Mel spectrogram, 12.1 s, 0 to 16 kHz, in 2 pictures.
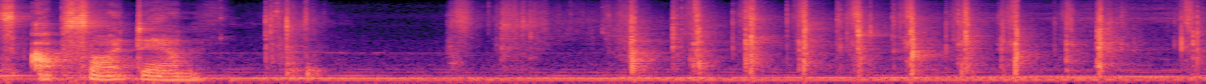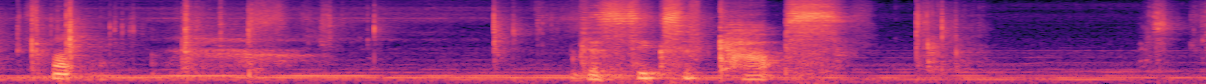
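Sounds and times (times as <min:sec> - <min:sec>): low steady hum: 0:00.0 - 0:12.0
cards being shuffled: 0:01.3 - 0:01.6, 0:02.2 - 0:09.2, 0:10.6 - 0:11.0.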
